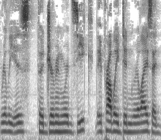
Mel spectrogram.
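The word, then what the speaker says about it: Sieg: are pronounced like z's g's at the end of words are pronounced like k's or like either either one it depends on the dialect but you could pronounce it as zeke or if you just want to give it like the most obvious like transfer to english you'd say jig both of them are acceptable but if it's ever written out is s-i-e-g then you'd probably want to pronounce it zeke so kumo numa kumonoma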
